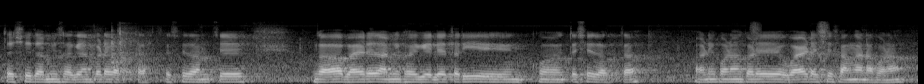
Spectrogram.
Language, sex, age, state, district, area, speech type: Goan Konkani, male, 45-60, Goa, Pernem, rural, spontaneous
